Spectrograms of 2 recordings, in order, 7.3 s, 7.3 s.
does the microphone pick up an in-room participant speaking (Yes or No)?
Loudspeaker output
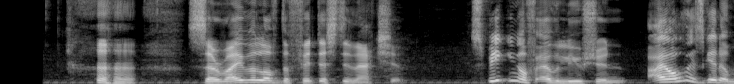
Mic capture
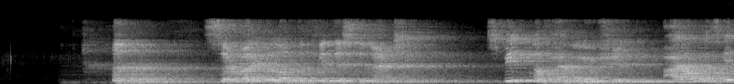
No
